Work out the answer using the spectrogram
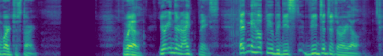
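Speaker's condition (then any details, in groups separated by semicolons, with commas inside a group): No condition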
